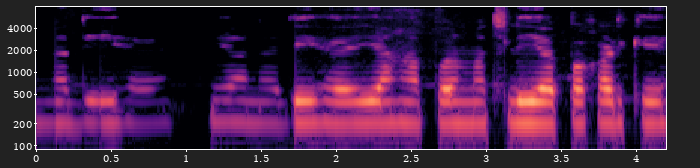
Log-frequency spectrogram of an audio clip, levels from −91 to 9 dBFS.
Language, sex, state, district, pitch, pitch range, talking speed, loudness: Hindi, female, Uttar Pradesh, Ghazipur, 200 Hz, 195-200 Hz, 155 wpm, -22 LUFS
